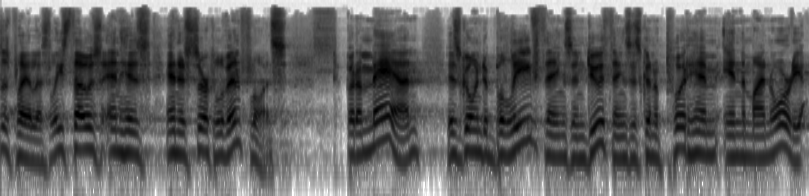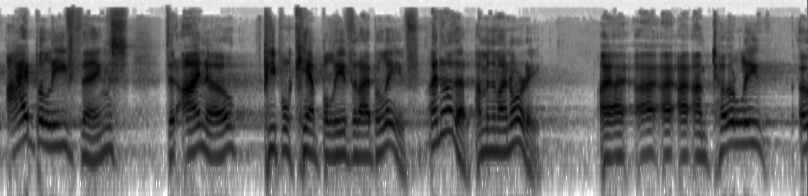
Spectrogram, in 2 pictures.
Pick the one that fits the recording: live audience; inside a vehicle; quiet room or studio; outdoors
live audience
